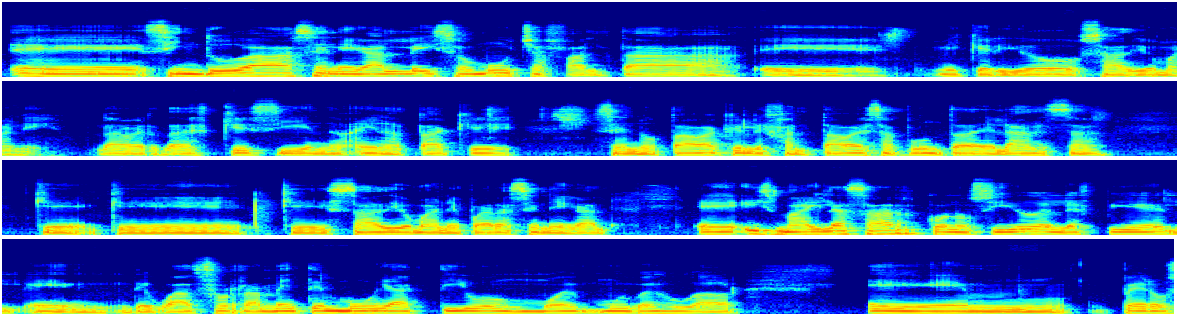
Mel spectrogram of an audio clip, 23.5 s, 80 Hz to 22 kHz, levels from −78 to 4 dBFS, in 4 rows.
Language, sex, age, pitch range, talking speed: Spanish, male, 30-49, 90-110 Hz, 145 wpm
